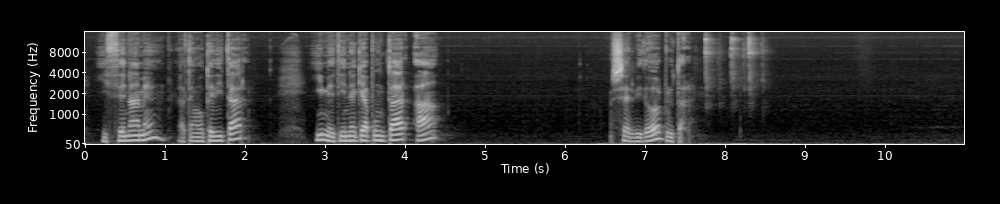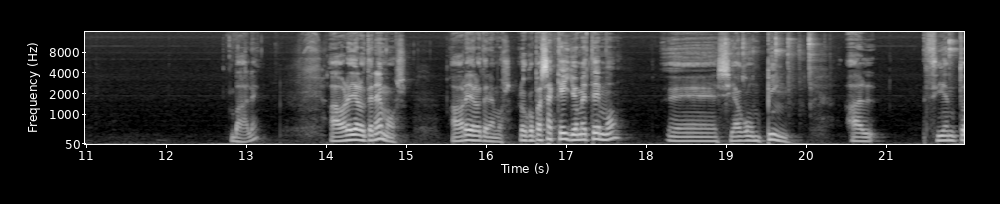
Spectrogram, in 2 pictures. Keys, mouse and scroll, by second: 1.5 click, 5.5 click, 7.5-8.8 typing, 10.1 click, 11.2 click, 16.2 click, 18.7-20.3 typing, 21.8-21.9 typing.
